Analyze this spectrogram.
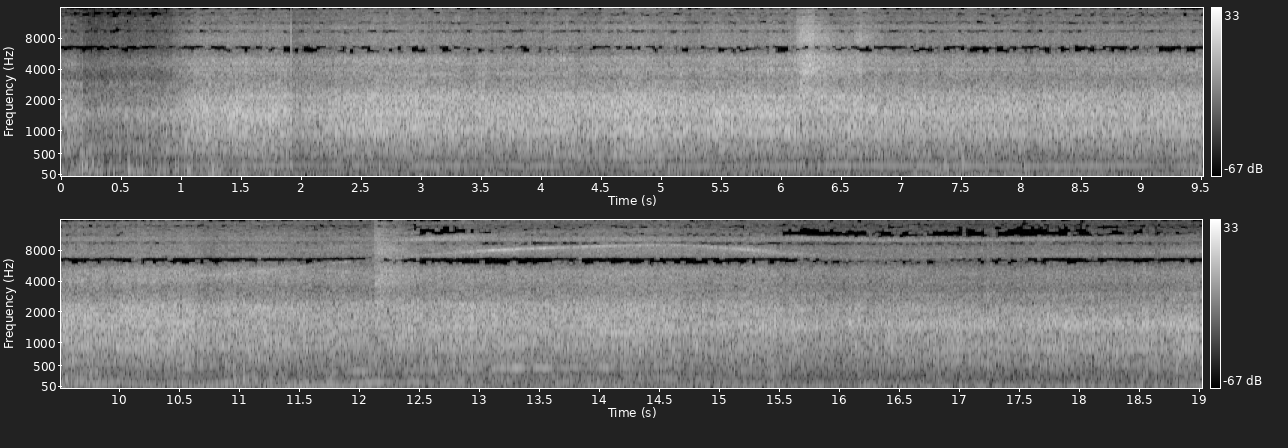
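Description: A train's engine hums and rumbles steadily nearby.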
